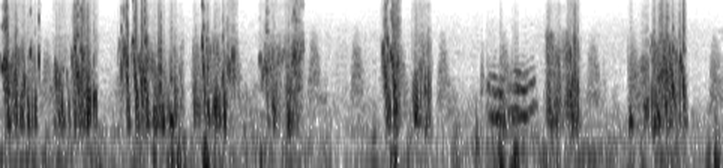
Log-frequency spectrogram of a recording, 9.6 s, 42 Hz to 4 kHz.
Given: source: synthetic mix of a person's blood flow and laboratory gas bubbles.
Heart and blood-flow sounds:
Doppler ultrasound of blood flow; subclavian vein
0.01-0.58 s: bubbles
0.71-1.33 s: bubbles
1.58-2.48 s: bubbles
2.58-3.19 s: bubbles
3.46-4.08 s: bubbles
5.08-5.39 s: bubbles
5.50-5.78 s: bubbles
7.28-7.77 s: bubbles
8.38-9.19 s: bubbles
From the record:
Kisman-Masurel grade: 333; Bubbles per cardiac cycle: rolling drumbeat, 9 or more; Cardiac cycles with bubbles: 50 to 99%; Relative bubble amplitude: loud (0.450 to 0.775); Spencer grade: 3 (all of the cardiac periods contain showers or single bubble signals, but not dominating or overriding the cardiac motion signals); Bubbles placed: anywhere in the cardiac cycle

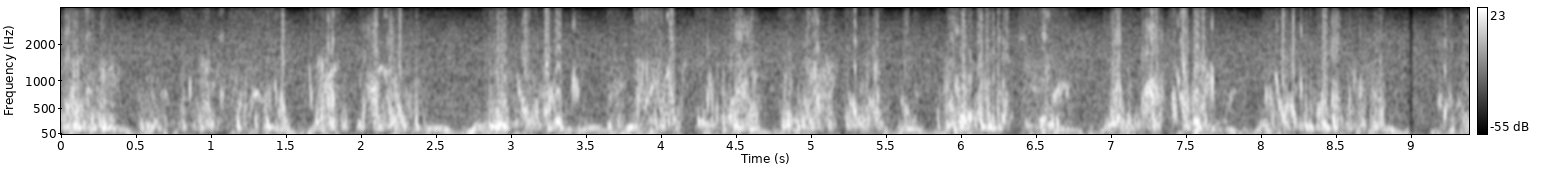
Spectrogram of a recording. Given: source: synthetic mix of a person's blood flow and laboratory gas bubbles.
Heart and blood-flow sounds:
Doppler ultrasound of blood flow; precordium
0.00-0.41 s: bubbles
0.51-0.73 s: bubbles
0.76-1.55 s: bubbles
1.62-2.47 s: bubbles
2.81-3.49 s: bubbles
3.62-3.80 s: bubbles
3.82-4.18 s: bubbles
4.22-4.70 s: bubbles
4.75-5.53 s: bubbles
5.59-5.73 s: bubbles
5.81-6.77 s: bubbles
6.94-7.85 s: bubbles
7.99-8.84 s: bubbles
9.17-9.39 s: bubbles
From the record:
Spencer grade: 4 (maximum detectable bubble signal sounding continuously throughout systole and diastole of every cardiac period, and overriding the amplitude of the normal cardiac signals); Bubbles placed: anywhere in the cardiac cycle

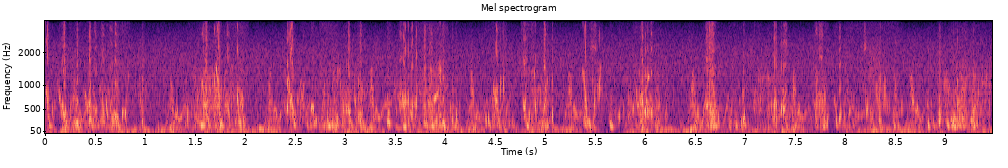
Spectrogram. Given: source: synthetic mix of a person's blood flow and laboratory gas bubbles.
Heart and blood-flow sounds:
Doppler ultrasound of blood flow; precordium
0.00-0.84 s: bubbles
0.92-1.03 s: bubbles
1.37-2.04 s: bubbles
2.38-3.22 s: bubbles
3.38-4.18 s: bubbles
4.37-4.71 s: bubbles
4.75-5.11 s: bubbles
5.33-6.24 s: bubbles
6.57-6.79 s: bubbles
6.82-7.46 s: bubbles
7.66-8.59 s: bubbles
8.79-9.48 s: bubbles
From the record:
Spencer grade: 4 (maximum detectable bubble signal sounding continuously throughout systole and diastole of every cardiac period, and overriding the amplitude of the normal cardiac signals); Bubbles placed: only in the low amplitude regions of the cardiac cycle

